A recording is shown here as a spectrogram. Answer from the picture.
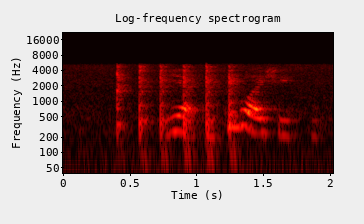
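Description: Mostly a person speaking, preceded by a few sharp clicks about half a second in.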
